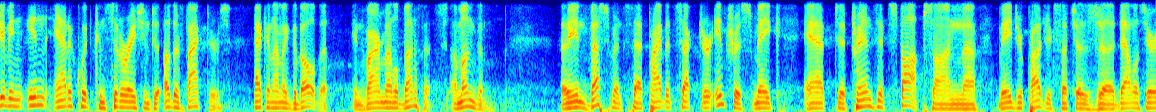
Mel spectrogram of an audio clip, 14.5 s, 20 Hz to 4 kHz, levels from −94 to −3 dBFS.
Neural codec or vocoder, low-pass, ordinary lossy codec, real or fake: codec, 16 kHz, 2 kbps, FunCodec, trained on Chinese and English, 25 frames a second; 3.6 kHz; Opus, 16 kbps; fake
